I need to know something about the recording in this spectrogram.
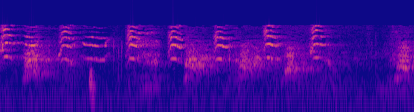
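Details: Mixed-breed puppy giving a run of high, short yips and whimpering barks, about two per second with uneven spacing, bright and squeaky, fading near the end before one last yip.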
